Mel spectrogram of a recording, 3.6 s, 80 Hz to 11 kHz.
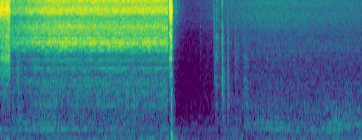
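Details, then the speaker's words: Turbocharged 2006 Subaru Impreza wagon, about 100,000 miles, engine off during a boost leak test with shop air: loud steady rushing hiss cuts off sharply; big leak at intercooler piping from a rusted, broken clamp. "Yeah, I can definitely hear a big leak, to say the least. It sounds like it's coming from my freaking intercooler too. I could definitely hear my intercooler piping leaking right here."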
